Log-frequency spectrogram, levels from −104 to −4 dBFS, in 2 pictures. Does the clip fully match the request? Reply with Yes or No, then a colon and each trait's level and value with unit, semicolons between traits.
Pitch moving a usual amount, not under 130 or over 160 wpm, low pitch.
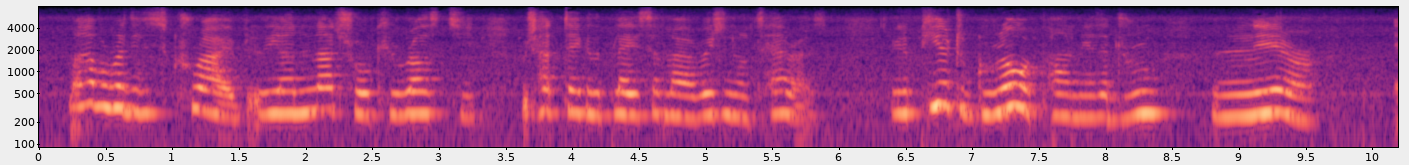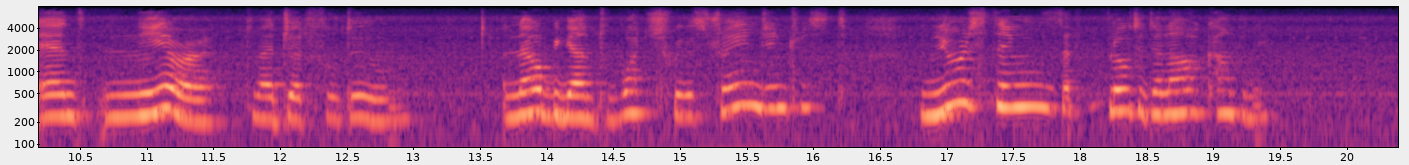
No: average, 3.1 semitones; average, 145 wpm; very high, 260 Hz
